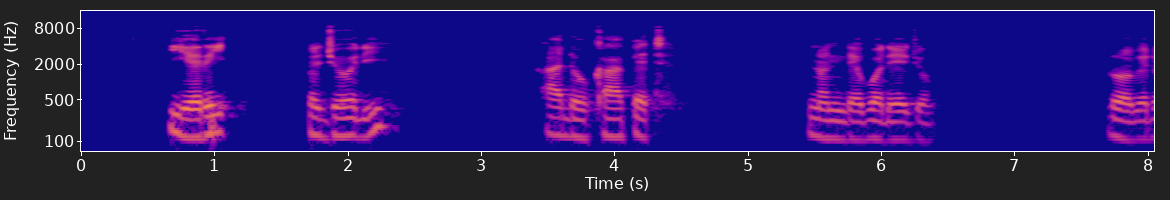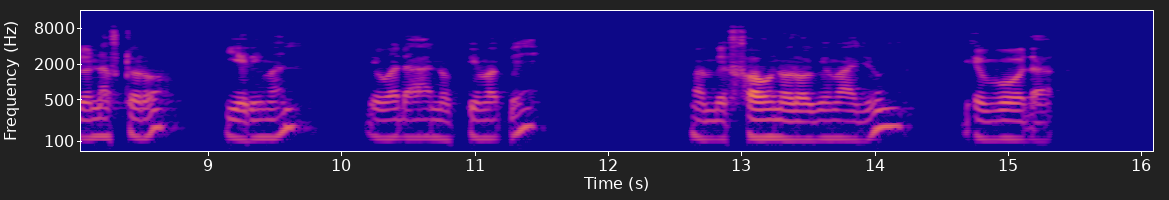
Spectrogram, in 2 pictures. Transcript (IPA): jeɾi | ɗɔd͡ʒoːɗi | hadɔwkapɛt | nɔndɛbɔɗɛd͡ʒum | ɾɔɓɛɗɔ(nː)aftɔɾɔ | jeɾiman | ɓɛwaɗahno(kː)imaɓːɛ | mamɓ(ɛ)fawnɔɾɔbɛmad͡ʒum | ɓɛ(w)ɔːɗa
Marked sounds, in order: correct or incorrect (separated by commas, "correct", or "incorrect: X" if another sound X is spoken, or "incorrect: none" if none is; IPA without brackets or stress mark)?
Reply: incorrect: n, incorrect: pː, correct, incorrect: v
